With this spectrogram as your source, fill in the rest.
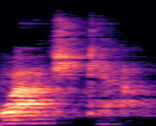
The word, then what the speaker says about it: Ouachita: More like Lake Ouachita.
